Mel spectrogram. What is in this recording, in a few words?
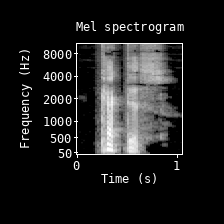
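"cactus", Australian English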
